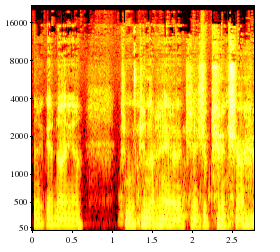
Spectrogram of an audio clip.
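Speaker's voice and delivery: halting, stumbling, mumbled delivery. Retelling how a kid at a convention asked for a picture: imitating a mumble. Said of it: "he mumbles to me".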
